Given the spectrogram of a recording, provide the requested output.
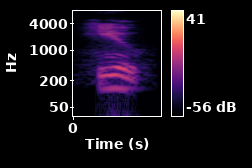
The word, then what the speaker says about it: Hugh: Hugh. Hugh. Hugh. H-E-W. Hugh. Hugh. So, Hugh basically. No, it's like H-E-W. Hugh. Wait, low-key it's like H-E-W. No? Hugh. Just don't over pronounce the I.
